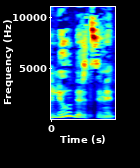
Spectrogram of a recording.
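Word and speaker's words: Люберцы: И если беспилотники снова полетят с юго-запада, они могут пролетать над Люберцами, Балашихой или Люберцами. Простите меня, пожалуйста, за это ударение. Люберцами, конечно, Балашихой или восточными районами Москвы.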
